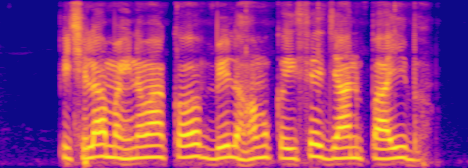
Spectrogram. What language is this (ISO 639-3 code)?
bho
